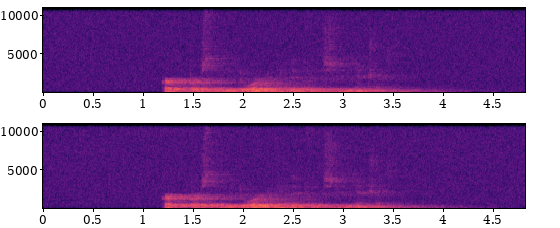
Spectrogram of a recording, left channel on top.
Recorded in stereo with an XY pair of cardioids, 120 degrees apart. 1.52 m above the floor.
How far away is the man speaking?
About 1.3 m.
